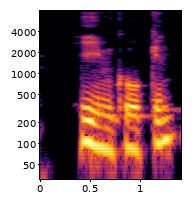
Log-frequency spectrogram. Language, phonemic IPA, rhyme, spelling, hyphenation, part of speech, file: Norwegian Bokmål, /ˈhiːmkuːkn̩/, -uːkn̩, himkoken, him‧kok‧en, noun, Nb-himkoken.ogg
- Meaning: definite singular of himkok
